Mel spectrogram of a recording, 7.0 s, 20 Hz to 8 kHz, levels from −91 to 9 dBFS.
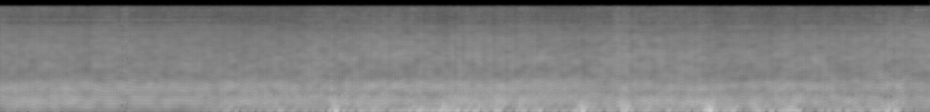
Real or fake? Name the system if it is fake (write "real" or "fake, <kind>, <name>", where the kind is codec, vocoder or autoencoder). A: fake, vocoder, Vocos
